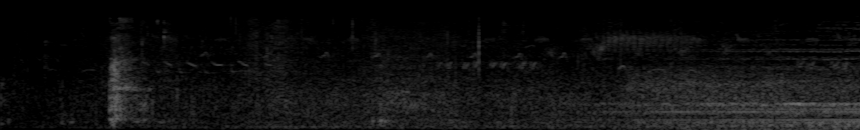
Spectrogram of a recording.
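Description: A sudden animal-like sound about a second in, followed by outdoor ambience with faint small chirps and a few sharp clicks. Eerie music swells in near the end.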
